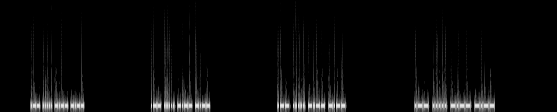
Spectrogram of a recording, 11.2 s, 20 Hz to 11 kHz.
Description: Morse code, heard as a keyed tone, about 51 wpm, 700 Hz. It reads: W5YY W5YY W5YY W5YY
